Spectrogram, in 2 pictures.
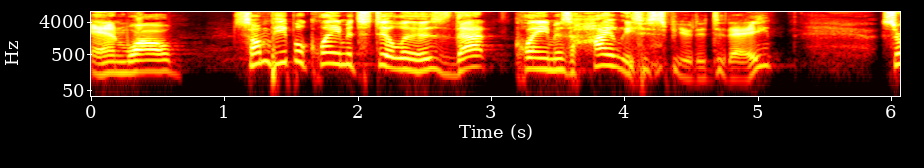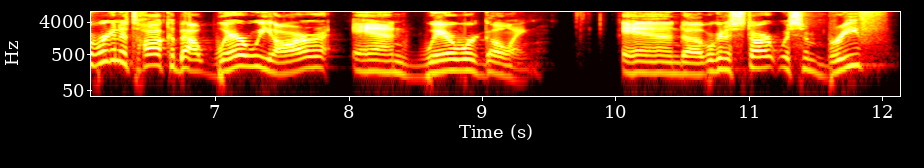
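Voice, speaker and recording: A man's voice: high voice, a bit bright, no echo, clean studio sound. A man in his fifties who hosts a podcast and moderates a panel on stage at a conference, upbeat and talkative, now and then repeating words as he starts.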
